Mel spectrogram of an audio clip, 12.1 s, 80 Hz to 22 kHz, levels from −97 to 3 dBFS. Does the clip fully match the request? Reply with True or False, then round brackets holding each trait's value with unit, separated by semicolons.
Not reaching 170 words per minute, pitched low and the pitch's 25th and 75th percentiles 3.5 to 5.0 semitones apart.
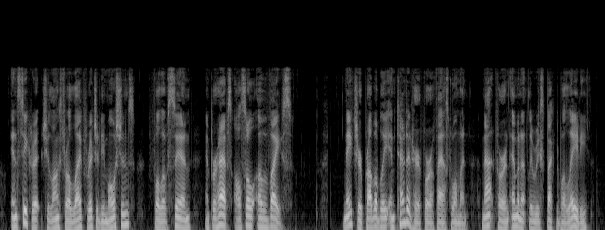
True (160 wpm; 110 Hz; 4.0 semitones)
